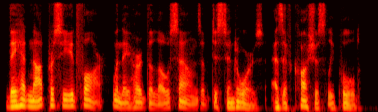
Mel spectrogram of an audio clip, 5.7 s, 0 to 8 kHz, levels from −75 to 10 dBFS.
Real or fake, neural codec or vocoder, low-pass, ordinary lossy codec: fake; codec, 16 kHz in and 24 kHz out, 0.4 kbps, LongCat-Audio-Codec, two codebook decoder; 7.2 kHz; AAC, 48 kbps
